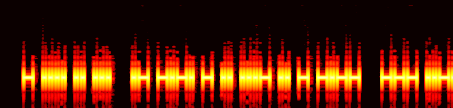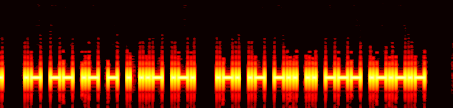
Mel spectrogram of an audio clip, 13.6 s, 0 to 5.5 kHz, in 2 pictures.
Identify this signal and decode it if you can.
Morse code, heard as a keyed tone, about 25 wpm, 600 Hz. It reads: THIS ACTIVITY OF AMATEUR RADIO.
